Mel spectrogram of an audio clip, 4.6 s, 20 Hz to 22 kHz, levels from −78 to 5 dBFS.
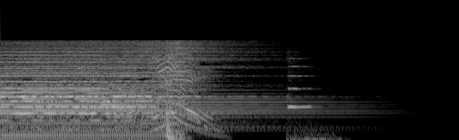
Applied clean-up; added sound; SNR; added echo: none; Wind instrument, woodwind instrument; 11 dB; none.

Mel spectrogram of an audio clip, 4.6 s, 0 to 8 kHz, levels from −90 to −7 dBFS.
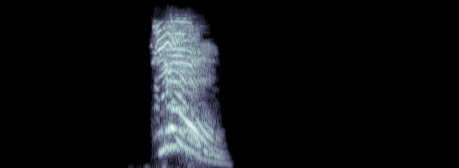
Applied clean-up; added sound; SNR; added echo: neural mask model Resemble Enhance denoiser.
